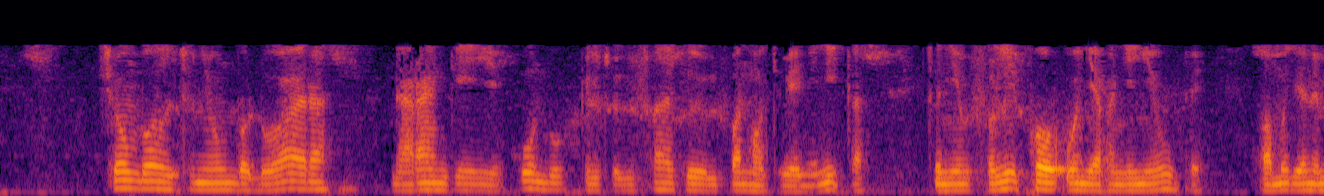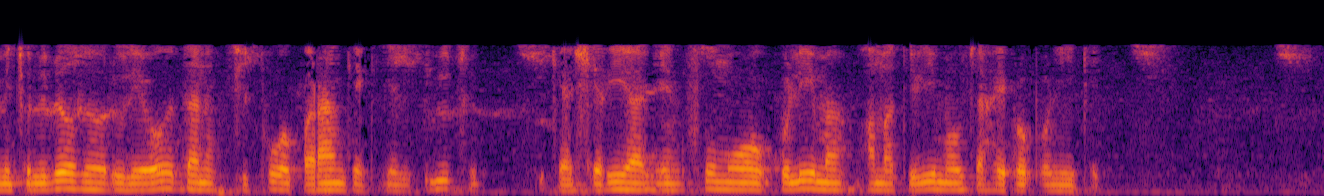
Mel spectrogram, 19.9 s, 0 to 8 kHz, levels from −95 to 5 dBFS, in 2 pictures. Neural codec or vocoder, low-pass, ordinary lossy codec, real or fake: codec, 24 kHz, 0.9 kbps, WavTokenizer, medium speech release version 2; 7.2 kHz; AAC, 16 kbps; fake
